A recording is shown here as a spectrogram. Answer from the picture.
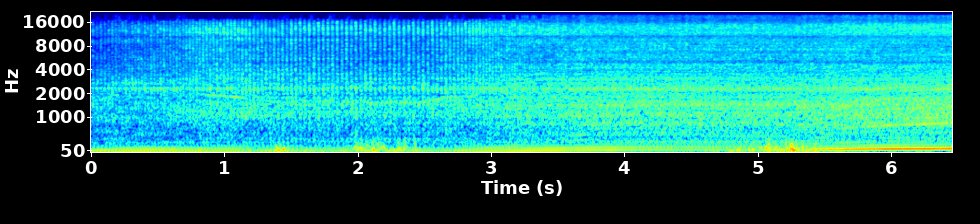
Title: R53 Mini Cooper S Tapping / Rattling noise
